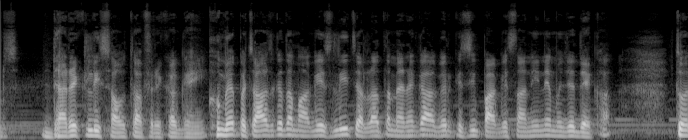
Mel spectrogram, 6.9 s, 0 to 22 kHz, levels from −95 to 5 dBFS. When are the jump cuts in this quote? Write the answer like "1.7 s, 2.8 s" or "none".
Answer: 2.1 s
